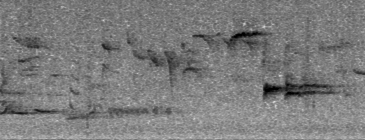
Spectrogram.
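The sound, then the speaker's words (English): Thin, high-pitched calls from a small bird in tall oak trees drift through a quiet outdoor scene, with a sharper, brighter note near the end over a low wind-like background hush. “It's such a small bird and I really want to see it.”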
